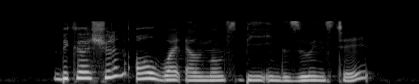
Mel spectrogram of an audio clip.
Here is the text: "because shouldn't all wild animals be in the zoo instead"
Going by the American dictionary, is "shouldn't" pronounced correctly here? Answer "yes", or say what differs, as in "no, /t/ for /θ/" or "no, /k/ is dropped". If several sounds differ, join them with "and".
yes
